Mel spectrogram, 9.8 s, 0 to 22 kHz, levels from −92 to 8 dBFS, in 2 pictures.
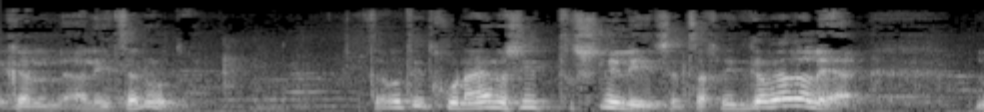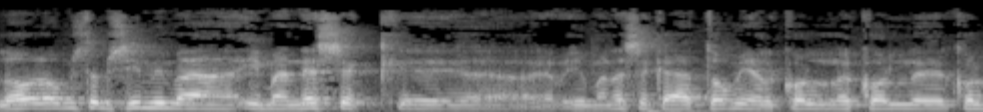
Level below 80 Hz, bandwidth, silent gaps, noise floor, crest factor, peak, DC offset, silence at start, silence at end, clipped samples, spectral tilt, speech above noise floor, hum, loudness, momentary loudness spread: -48 dBFS; 15.5 kHz; none; -40 dBFS; 16 dB; -2 dBFS; under 0.1%; 0 s; 0 s; under 0.1%; -5 dB/octave; 24 dB; none; -17 LUFS; 12 LU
